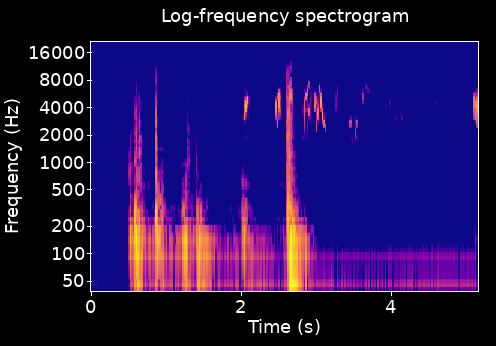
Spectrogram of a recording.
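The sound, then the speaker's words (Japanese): A van's sliding door rattles and clunks open in several quick bursts as people get out of the van, then shuts with one loud slam. Birds chirp softly in the background afterward, with no talking. “ワゴン車を降りて急な坂道を歩く。”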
